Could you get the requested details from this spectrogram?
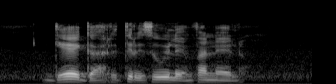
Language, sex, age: Tsonga, male, 21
